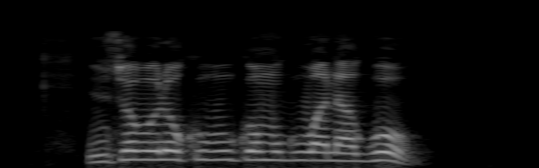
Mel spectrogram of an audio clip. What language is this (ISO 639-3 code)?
lug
